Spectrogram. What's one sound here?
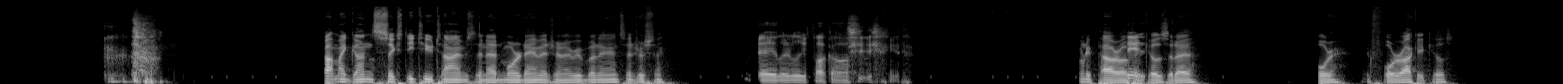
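A young man talks with animation into a microphone, close by.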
